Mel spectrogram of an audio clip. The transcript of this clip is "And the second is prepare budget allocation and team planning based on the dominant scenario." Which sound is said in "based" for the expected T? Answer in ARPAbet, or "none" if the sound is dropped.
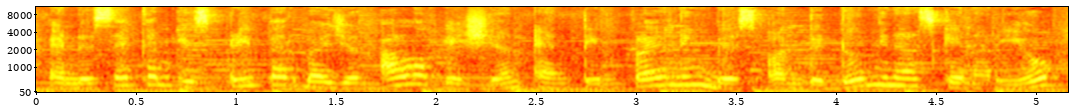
none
